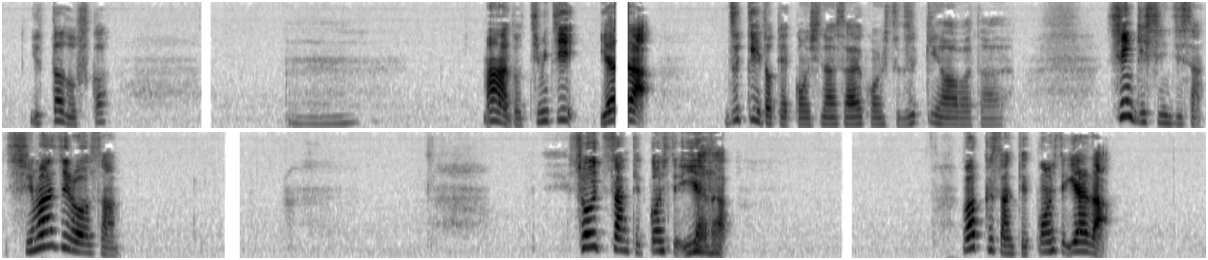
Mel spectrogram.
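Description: A young woman talks with animation close to a microphone, in short bursts with pauses.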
